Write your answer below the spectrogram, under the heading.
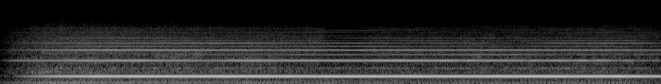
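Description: A steady, unbroken siren tone holds one pitch throughout with bright harmonics, rising in quickly and staying loud and constant with no wailing or pulsing. No one speaks.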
